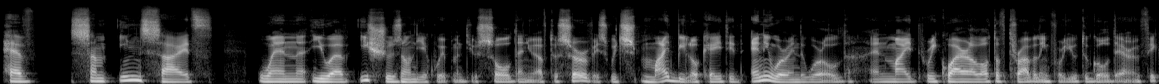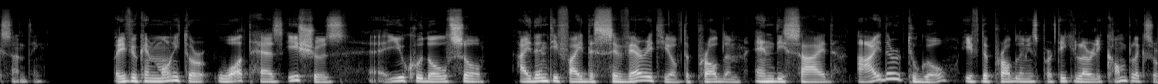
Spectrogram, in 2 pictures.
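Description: No technical faults occur at any point in this speech recording.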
